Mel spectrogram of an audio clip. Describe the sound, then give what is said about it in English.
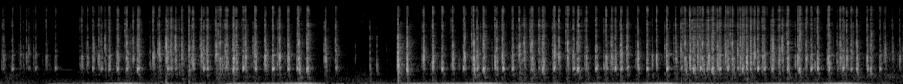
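Rapid, dense clacking of bespoke, customised mechanical keyboards being typed on, from a recording released on the Trunk label: a continuous rattling stream of crisp clicks with a couple of brief pauses, no voices. “Called …, recordings of bespoke and customised mechanical keyboards”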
